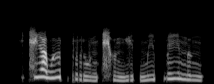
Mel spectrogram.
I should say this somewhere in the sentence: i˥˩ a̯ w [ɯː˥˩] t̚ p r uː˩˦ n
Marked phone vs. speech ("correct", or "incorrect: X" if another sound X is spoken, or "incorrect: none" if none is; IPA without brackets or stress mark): correct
